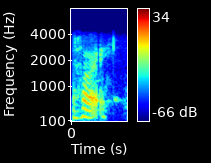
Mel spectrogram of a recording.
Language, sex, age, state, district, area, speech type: Assamese, female, 30-45, Assam, Biswanath, rural, conversation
